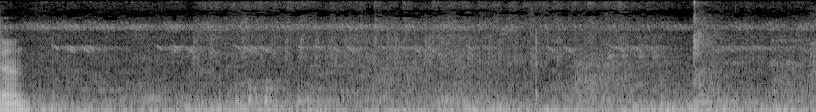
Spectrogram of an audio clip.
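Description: Crickets chirping steadily at night, a continuous high-pitched trill over low background hum.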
